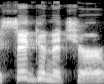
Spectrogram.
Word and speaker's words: signature: but when we say signature we pronounce the G and the N okay um so we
